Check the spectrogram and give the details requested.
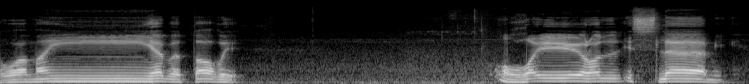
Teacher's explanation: وَمَن نون ساکن کے بعد یرملون کا یا ہے ادغام مع الغنہ ہوگا، با ساکن پر قلقلہ ہوگا، غائن مستعلیہ ہے پر پڑا جائے گا.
